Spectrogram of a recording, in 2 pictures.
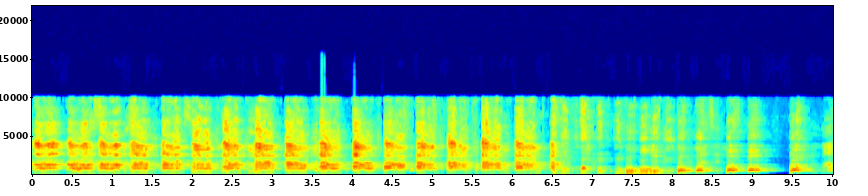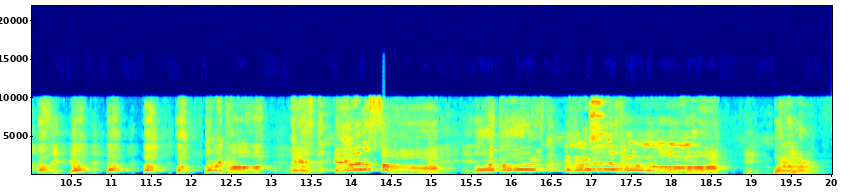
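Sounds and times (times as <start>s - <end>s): man laughing: 0.0s - 19.2s
man wailing yells: 11.5s - 18.8s.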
